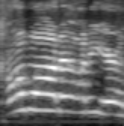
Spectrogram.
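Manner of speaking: screamed, shrill and very high. Retelling a scene from a show, imitating Goliath screaming. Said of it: "him screaming at everything".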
